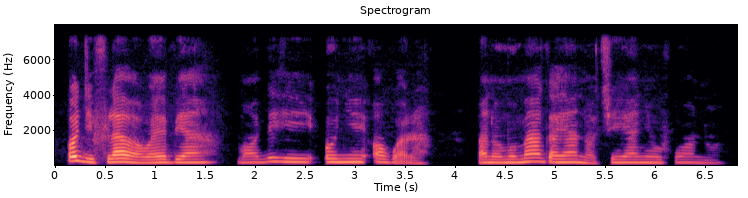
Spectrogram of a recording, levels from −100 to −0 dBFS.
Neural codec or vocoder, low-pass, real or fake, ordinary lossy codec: none; 7.2 kHz; real; none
